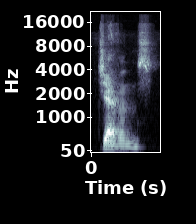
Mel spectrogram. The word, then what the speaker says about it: Jeavons: moment ago so it's I'm joined by jevans and I think I've pronounced it I've got a thumbs up on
